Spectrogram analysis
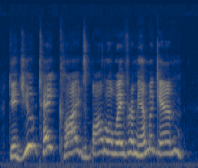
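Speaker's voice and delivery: very high shrill scolding. Narrator reads a mother scolding her son, with high-pitched scolding. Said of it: "she scolded in a high pitched voice".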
